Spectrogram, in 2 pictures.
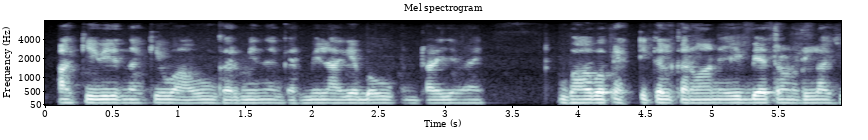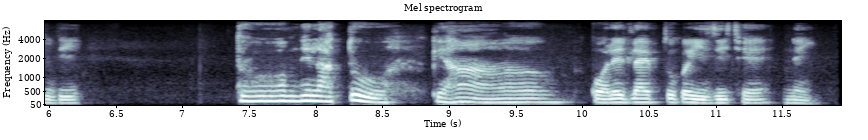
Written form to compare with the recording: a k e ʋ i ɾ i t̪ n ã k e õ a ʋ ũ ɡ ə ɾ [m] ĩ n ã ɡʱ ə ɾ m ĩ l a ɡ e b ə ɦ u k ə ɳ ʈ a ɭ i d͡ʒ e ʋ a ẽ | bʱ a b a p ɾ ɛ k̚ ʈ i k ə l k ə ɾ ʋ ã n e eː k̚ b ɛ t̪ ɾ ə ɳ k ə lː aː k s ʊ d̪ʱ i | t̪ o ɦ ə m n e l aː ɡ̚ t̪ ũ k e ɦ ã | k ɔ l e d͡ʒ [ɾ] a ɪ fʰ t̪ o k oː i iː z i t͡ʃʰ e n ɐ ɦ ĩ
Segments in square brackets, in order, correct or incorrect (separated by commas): correct, incorrect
